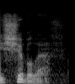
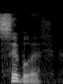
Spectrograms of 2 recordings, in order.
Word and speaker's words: Shibboleth: let none pass who could not say Shibboleth. The Ephraimites, being of a different tribe, could not frame to pronounce the word right, but called it Sibboleth, which proved them enemies and cost them their lives.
